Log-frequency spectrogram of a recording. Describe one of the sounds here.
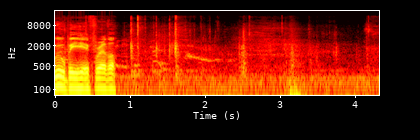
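A metal film reel clicks and clatters as it is handled.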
